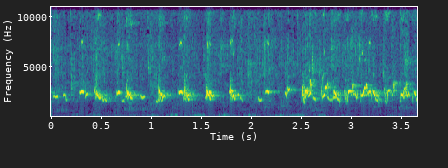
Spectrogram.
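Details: Sooty-headed bulbul in challenging song to lure a rival into singing: spaced, liquid whistled notes, then a quicker, denser burst of bubbly warbling, over a low rumble.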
